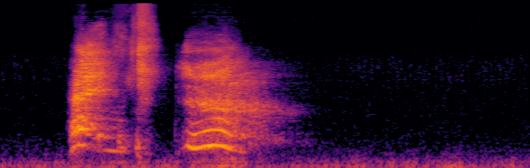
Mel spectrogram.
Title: sneezing and dusting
